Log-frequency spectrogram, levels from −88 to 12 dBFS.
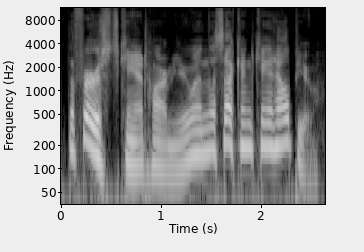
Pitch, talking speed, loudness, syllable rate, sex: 145 Hz, 250 wpm, -18 LUFS, 4.9 syllables/s, male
